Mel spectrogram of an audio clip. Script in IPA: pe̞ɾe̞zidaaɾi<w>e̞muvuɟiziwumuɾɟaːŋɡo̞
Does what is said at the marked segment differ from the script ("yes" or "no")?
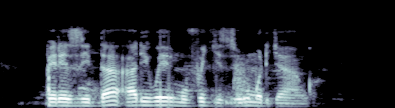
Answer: no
